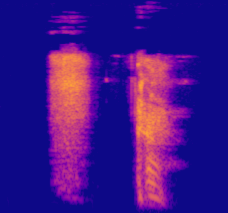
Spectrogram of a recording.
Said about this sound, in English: That's no joke. I actually did have a sneezing fit.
